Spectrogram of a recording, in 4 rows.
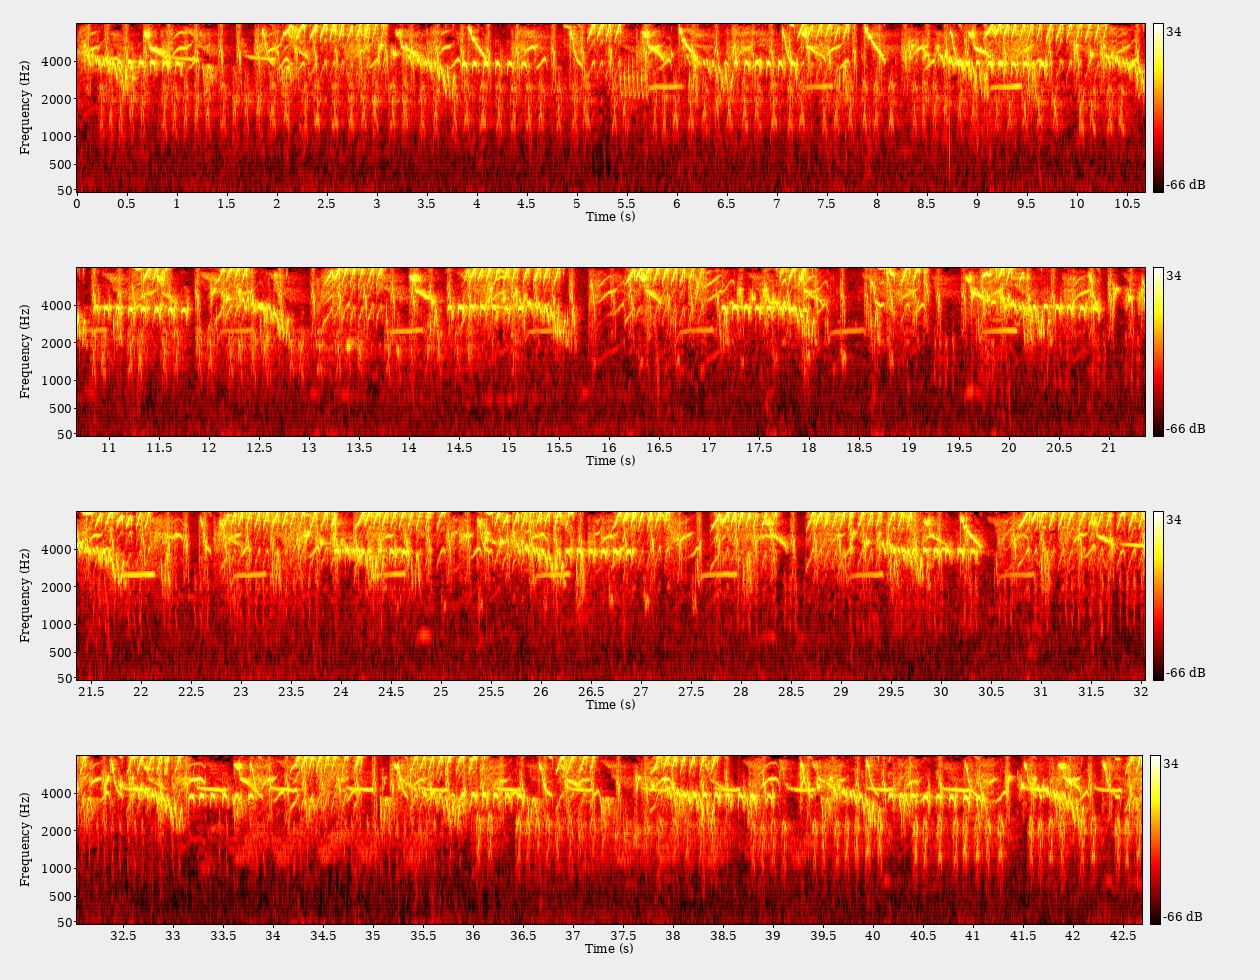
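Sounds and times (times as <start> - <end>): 
birds chirping and trilling: 0.0 - 42.6.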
